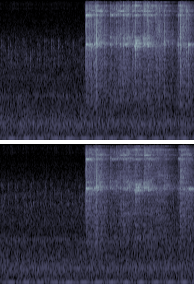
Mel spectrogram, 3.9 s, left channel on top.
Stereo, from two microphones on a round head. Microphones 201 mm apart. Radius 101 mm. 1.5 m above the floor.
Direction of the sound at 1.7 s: 10° left (ahead or behind).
